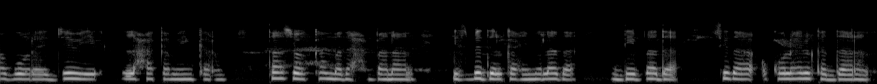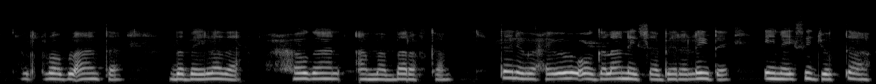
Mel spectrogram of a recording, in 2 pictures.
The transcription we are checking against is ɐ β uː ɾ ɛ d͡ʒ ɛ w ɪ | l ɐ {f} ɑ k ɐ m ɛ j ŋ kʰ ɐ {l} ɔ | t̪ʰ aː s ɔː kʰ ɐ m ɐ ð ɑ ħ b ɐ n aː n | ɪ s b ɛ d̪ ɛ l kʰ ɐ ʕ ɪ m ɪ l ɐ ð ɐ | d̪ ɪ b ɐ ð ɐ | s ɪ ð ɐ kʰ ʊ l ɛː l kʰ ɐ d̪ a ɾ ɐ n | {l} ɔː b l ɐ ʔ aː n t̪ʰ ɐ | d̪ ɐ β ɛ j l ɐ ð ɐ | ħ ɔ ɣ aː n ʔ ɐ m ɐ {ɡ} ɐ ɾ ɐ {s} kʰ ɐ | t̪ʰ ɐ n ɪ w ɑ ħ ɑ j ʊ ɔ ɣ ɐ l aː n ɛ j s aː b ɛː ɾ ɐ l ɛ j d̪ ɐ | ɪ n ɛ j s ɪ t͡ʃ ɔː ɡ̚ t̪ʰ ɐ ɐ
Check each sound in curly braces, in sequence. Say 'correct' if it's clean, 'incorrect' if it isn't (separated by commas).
incorrect, incorrect, incorrect, incorrect, incorrect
